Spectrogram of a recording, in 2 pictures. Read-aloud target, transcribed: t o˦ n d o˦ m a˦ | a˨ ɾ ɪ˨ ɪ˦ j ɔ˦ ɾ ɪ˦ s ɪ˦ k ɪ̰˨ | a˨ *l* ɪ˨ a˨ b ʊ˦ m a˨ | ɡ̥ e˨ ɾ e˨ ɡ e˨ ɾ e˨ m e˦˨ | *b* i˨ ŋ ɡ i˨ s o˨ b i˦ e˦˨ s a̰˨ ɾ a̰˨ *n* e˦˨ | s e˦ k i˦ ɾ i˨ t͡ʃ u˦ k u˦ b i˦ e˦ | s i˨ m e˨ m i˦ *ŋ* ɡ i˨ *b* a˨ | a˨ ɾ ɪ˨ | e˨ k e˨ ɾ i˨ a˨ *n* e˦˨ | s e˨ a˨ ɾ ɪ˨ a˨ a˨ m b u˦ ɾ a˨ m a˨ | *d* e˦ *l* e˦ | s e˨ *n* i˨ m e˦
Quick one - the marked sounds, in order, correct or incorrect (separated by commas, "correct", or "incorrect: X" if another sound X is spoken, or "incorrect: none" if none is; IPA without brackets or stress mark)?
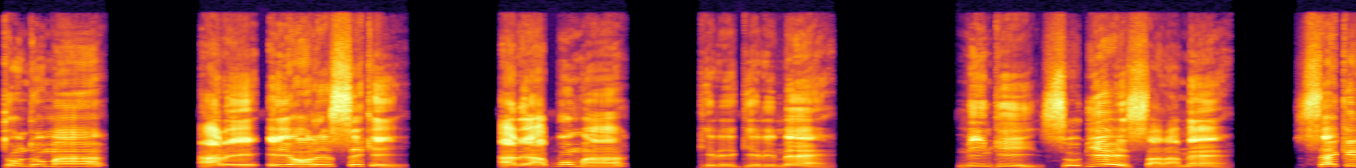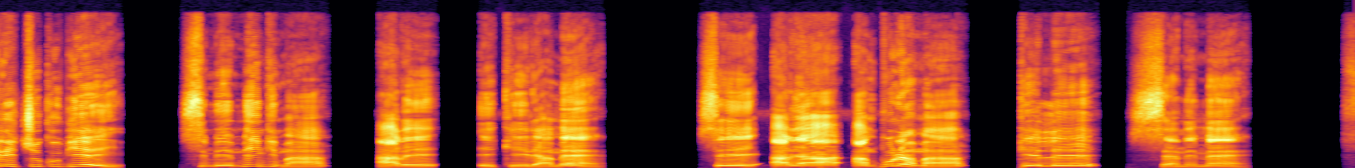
incorrect: ɾ, incorrect: m, incorrect: m, correct, incorrect: m, incorrect: m, incorrect: ɡ, correct, correct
